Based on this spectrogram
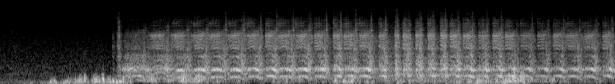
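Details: David Brown 996 diesel tractor, sitting about 10 years, just after its first start and before the coolant top-up: it catches after a second and settles into a steady, slightly lumpy chug; normal diesel idle, it's a runner.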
